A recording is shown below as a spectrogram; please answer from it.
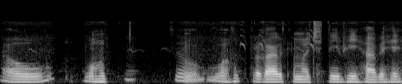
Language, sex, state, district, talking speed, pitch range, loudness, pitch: Chhattisgarhi, male, Chhattisgarh, Rajnandgaon, 150 wpm, 120-130 Hz, -20 LUFS, 125 Hz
